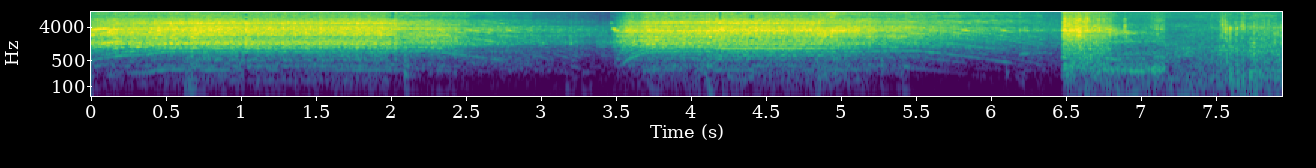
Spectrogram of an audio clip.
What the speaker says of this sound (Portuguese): Eu gosto de usar o escareador, pessoal, porque dá um acabamento melhor no parafuso.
